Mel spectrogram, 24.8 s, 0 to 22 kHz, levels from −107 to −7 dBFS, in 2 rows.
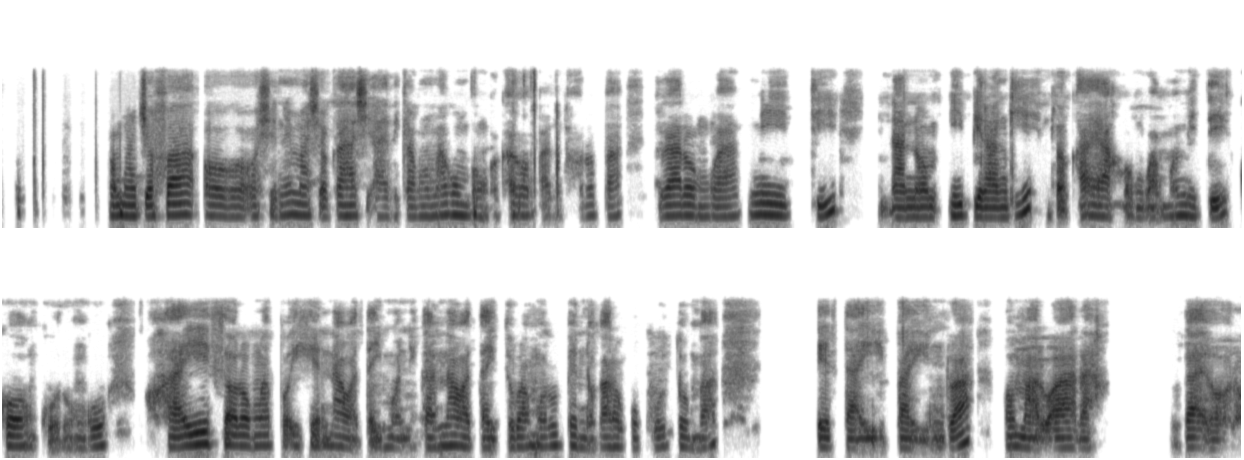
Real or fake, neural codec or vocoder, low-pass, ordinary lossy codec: fake; vocoder, 44.1 kHz, 80 mel bands, Vocos; 7.2 kHz; Opus, 64 kbps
